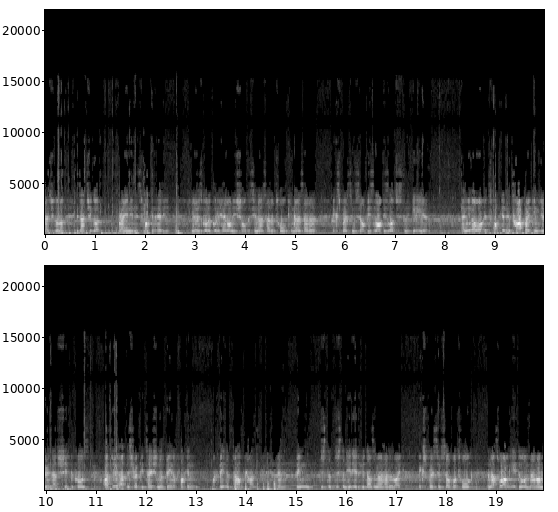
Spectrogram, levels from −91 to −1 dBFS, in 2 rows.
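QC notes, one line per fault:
No faults found. Nothing in the audio calls for a note.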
